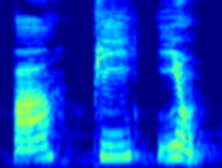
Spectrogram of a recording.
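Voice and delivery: "Papillon" slowly split pa, pi, llon; syllable by syllable. Shown as a demonstration. Teacher locating a sound for pupils, "Papillon" slowly in three parts. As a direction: break "Papillon" into three separate beats. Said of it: "Dans la troisième syllabe".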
